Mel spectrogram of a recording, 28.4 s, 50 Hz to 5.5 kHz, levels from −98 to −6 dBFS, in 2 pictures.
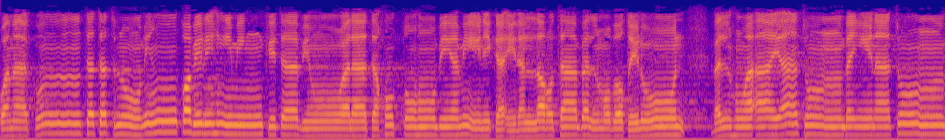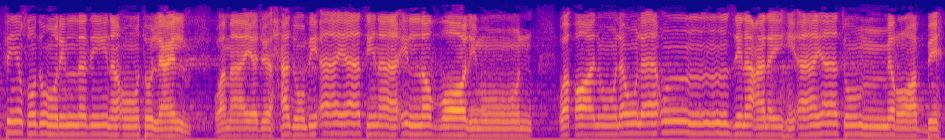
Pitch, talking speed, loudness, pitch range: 155 Hz, 70 wpm, -30 LUFS, 135-170 Hz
